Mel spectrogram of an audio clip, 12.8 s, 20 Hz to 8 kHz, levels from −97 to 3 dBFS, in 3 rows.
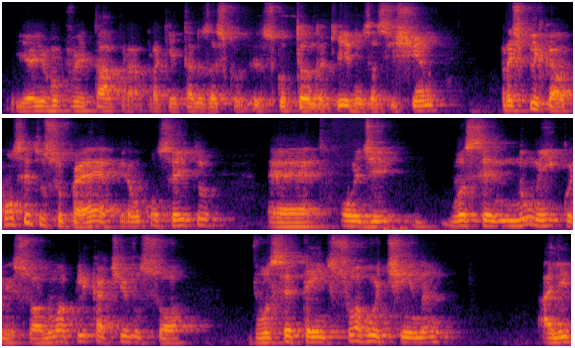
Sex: male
